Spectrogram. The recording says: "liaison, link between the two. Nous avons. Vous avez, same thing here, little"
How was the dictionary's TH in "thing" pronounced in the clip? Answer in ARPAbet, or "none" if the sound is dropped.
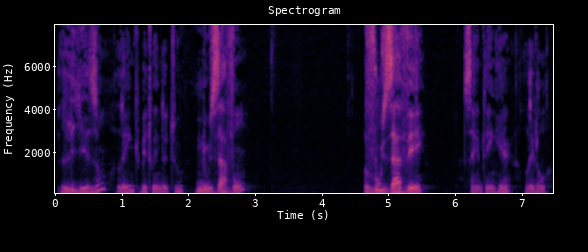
TH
